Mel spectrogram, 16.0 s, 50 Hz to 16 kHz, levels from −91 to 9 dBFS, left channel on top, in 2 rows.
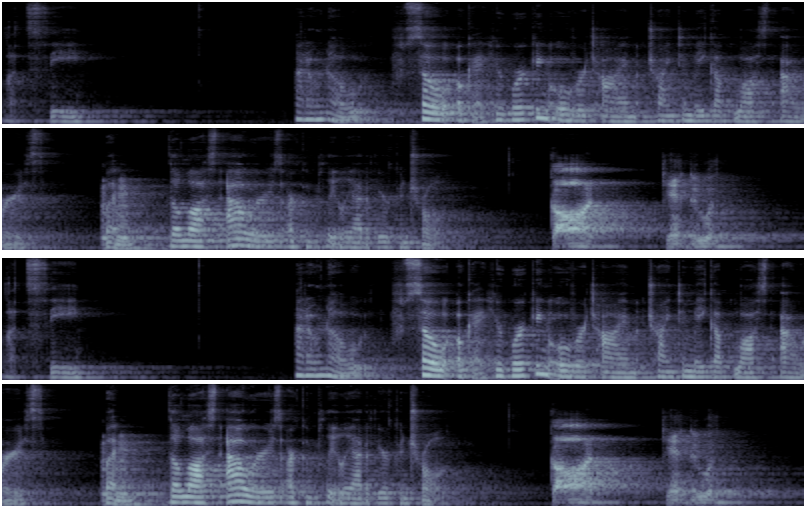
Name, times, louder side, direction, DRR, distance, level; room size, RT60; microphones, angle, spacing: voice 1, 0.0-0.8 2.9-8.3 9.1-9.2 9.7-12.5, right 3 dB, 25° right, 10 dB, 0.4 m, -29 dB
voice 2, 9.0-9.3 13.5-14.0 14.6-15.2, left 2 dB, 5° left, 3 dB, 0.7 m, -27 dB
14.0 x 6.3 x 7.5 m, 2.2 s
head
